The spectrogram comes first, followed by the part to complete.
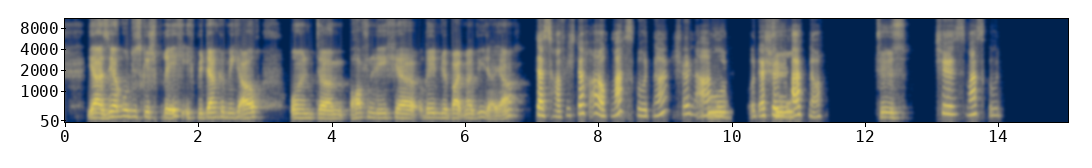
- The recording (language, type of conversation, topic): German, unstructured, Wie kann man Vertrauen in einer Beziehung aufbauen?
- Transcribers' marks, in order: none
